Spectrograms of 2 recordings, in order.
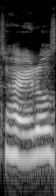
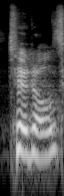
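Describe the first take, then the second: First: The first vowel is a long 'eye' sound. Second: The first vowel is a short 'ih' sound. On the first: This is the usual pronunciation. "it's instead of titles" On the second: This is a joke pronunciation used for fun. "something with tit"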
